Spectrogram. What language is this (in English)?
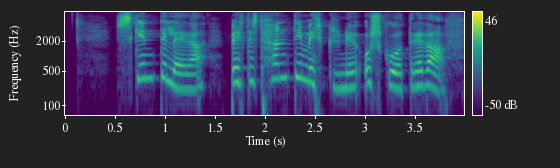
Icelandic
